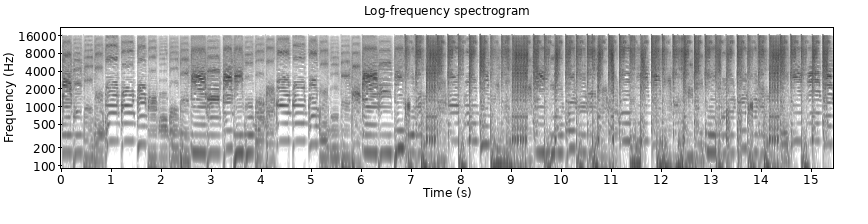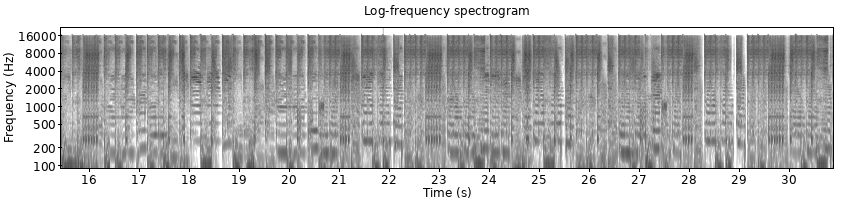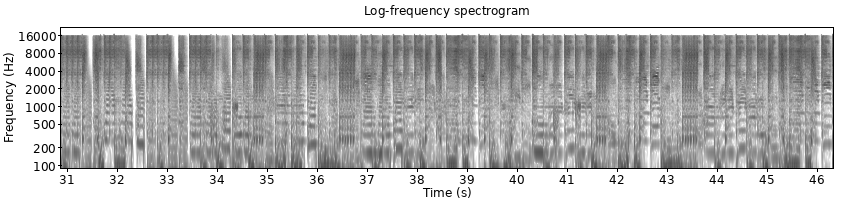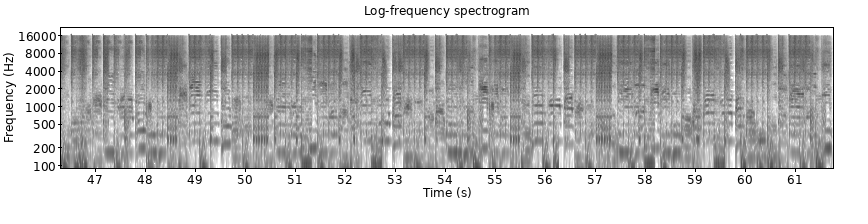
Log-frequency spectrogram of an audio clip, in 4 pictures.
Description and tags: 140 reaktor and moog
loop i created in reaktor and a moog vsti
